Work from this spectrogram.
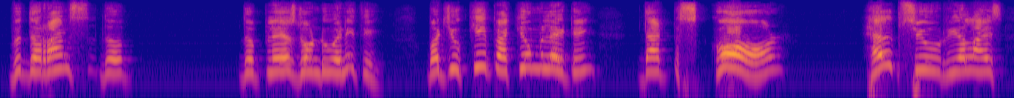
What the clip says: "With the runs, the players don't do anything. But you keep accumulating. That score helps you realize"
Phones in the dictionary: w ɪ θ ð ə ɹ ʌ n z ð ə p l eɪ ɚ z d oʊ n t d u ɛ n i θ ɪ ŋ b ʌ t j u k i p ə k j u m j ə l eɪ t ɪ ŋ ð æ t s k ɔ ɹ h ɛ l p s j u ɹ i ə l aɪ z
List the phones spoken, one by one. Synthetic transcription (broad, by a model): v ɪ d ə ɹ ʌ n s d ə p l eɪ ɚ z d oʊ n t d u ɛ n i t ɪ ŋ b ʌ t j u k i p ə k j u m j ə l eɪ t ɪ ŋ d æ t s k ɔ ɹ h ɛ l p s j u ɹ i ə l aɪ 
